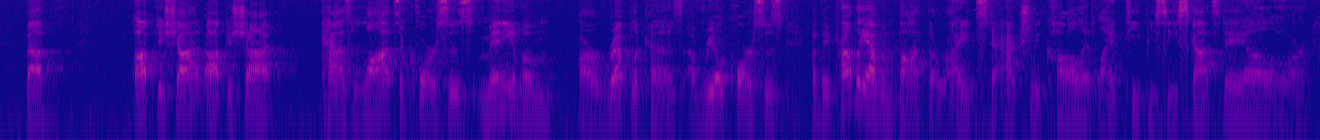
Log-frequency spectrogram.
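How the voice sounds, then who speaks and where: A man's unremarkable speaking voice, fairly high in pitch, with ordinary pitch variation at a moderate pace. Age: 50s. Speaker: golf simulator streamer. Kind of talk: live gameplay tutorial. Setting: home golf simulator booth.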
